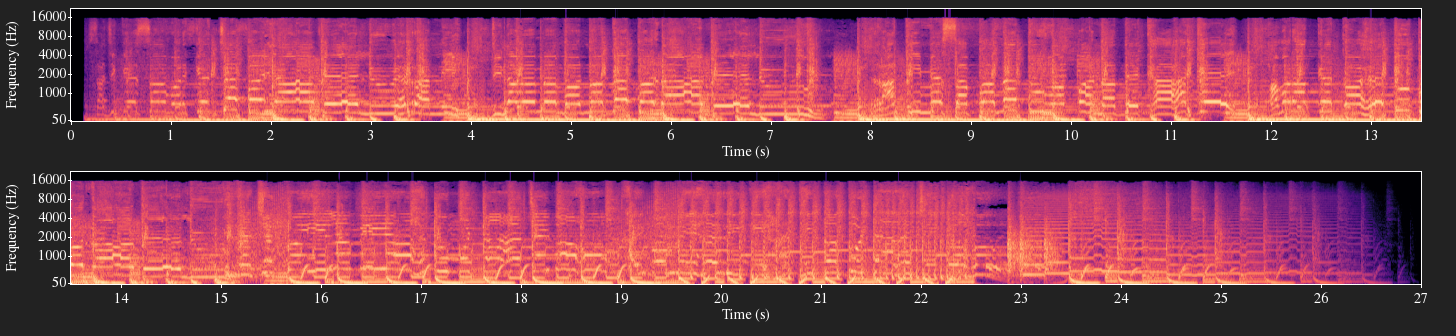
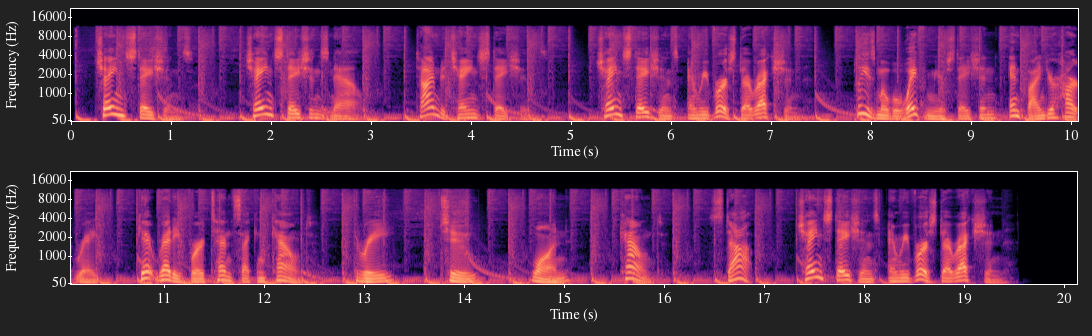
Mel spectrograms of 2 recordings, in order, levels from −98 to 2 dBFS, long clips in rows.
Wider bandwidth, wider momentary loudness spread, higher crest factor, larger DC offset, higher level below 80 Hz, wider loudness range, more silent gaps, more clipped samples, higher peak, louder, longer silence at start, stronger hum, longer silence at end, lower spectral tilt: first, 16 kHz vs 12 kHz; second, 6 LU vs 15 LU; second, 10 dB vs 18 dB; neither; first, -14 dBFS vs -34 dBFS; about the same, 2 LU vs 2 LU; neither; neither; about the same, 0 dBFS vs -2 dBFS; first, -10 LUFS vs -20 LUFS; about the same, 0.15 s vs 0.05 s; neither; about the same, 0.8 s vs 0.7 s; about the same, -4.5 dB/octave vs -5 dB/octave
